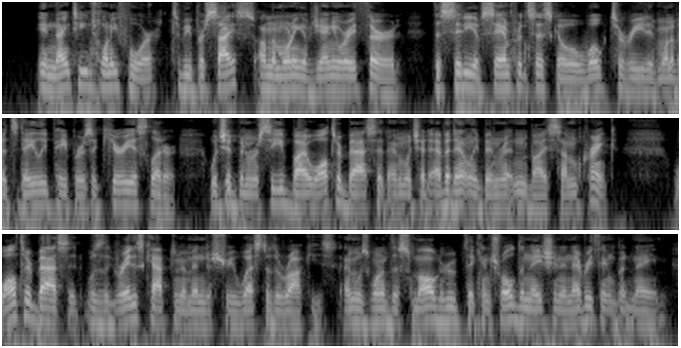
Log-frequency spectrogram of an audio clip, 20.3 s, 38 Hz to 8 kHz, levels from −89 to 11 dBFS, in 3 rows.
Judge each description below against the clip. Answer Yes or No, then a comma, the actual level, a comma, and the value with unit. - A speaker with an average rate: No, fast, 215 wpm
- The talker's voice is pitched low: Yes, low, 110 Hz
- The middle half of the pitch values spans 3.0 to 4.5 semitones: No, narrow, 2.5 semitones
